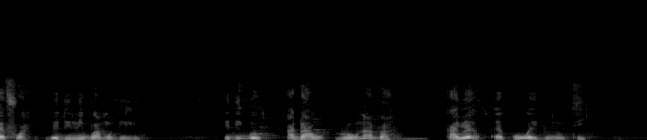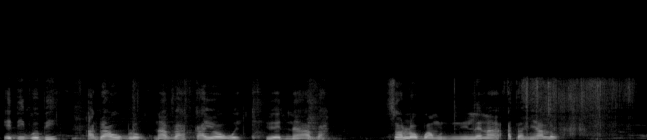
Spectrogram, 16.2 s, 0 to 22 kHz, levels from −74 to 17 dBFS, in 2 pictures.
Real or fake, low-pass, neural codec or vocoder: real; 9.9 kHz; none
